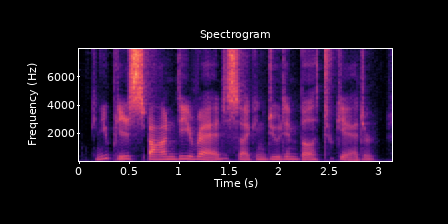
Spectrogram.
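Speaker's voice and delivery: fake Swedish man accent. During a game, the speaker makes a request in a put-on Swedish accent. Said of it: "my impression of me when I do an impression of a Swedish man".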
